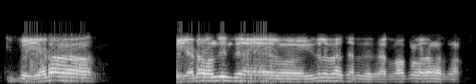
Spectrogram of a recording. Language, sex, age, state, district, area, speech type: Tamil, male, 45-60, Tamil Nadu, Madurai, rural, conversation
